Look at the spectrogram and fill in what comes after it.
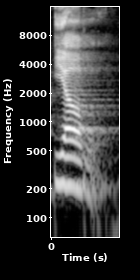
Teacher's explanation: Huruf ra sukun dibunyikan secara tafkhim sebab huruf sebelumnya berbaris fathah. Maka kita tebalkan yaru.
